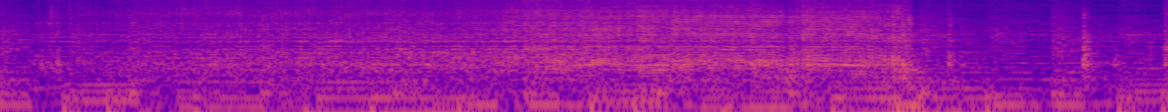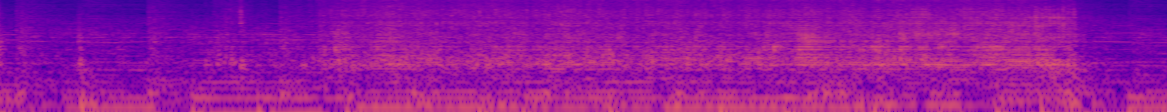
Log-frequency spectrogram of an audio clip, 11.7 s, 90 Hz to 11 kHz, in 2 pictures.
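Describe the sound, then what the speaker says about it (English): A ratchet with a 13mm socket tightens bolts on a truck's nerf side step bar brackets, giving a continuous close run of fast clicking with a brief change partway through, and no voices. "we can take a 13mm socket to tighten that down"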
